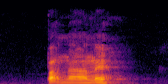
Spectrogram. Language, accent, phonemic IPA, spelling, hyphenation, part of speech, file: German, Austria, /b̥aˈnaːnɛ/, Banane, Ba‧na‧ne, noun, De-at-Banane.ogg
- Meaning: banana (fruit or tree)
